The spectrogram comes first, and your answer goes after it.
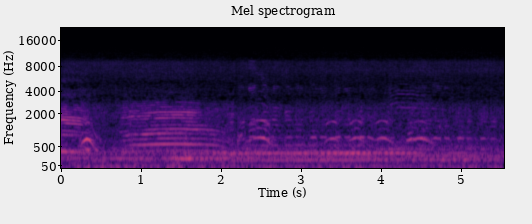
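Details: Cattle in Indonesia being unloaded from a truck: a drawn-out, harmonic-rich moo that swells and fades in the first two seconds, followed by shorter arched calls, with a steady engine-like hum and background voices.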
